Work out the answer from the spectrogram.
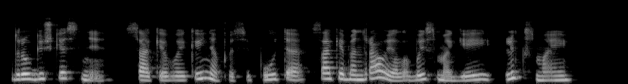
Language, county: Lithuanian, Utena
